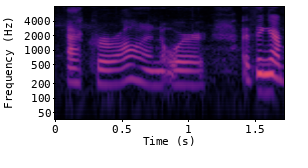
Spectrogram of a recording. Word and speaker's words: Acheron: driving up I saw a sign that said Akron or I think I'm pronouncing it right it's about a CH ER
